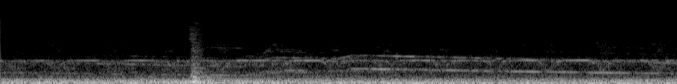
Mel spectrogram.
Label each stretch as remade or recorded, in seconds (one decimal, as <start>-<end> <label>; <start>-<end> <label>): 0.0-6.8 recorded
